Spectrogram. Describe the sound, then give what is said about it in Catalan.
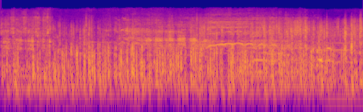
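A dense, continuous rumble of many horses galloping close by, with repeated whinnies and neighs rising over the thundering hooves throughout. “Són potser un miler de cavalls, amb soldats al damunt armats amb llances. Passen rebents, cridant i xisclant, voltats de polseguera.”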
